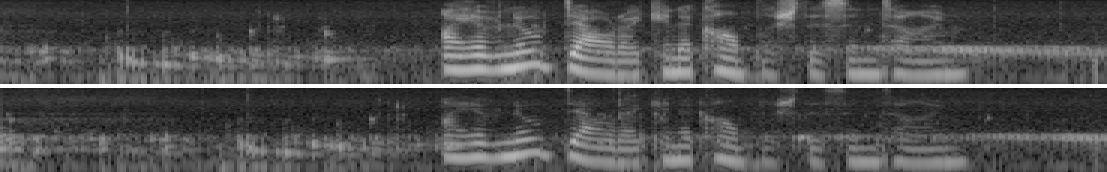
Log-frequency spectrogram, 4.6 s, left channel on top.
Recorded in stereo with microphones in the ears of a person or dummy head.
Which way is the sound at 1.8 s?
45° left (ahead or behind).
